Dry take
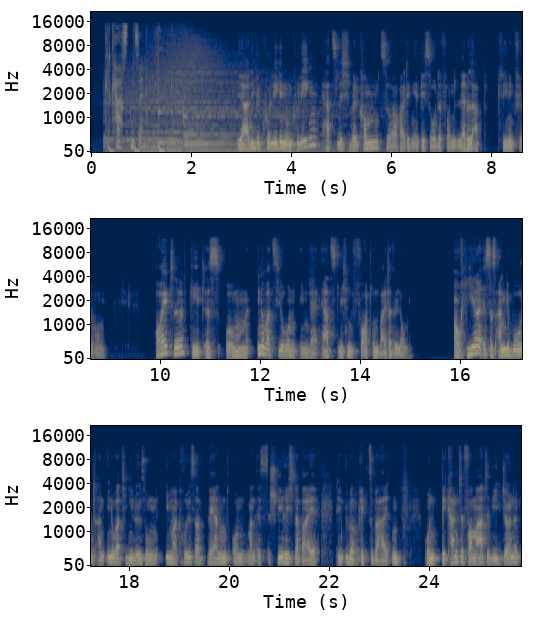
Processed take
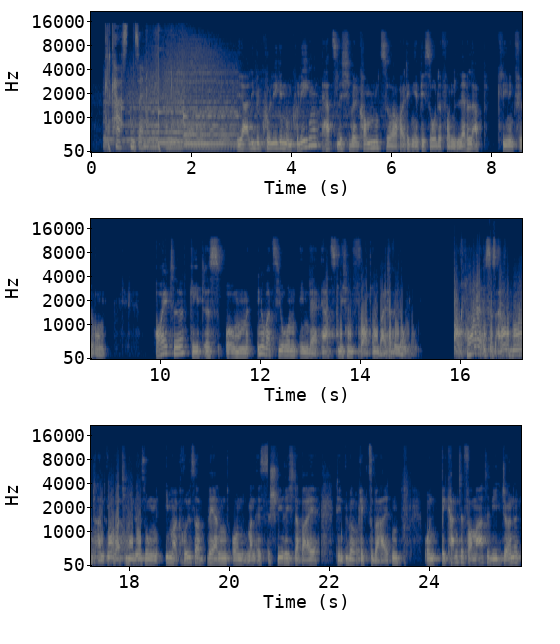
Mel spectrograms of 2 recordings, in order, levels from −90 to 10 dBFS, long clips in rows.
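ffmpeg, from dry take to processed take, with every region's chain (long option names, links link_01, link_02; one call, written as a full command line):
ffmpeg -i in.wav -filter_complex "[0:a]asettb=1/sr,asplit=3[link_01][link_02][link_03];[link_01]atrim=end=13.304[link_04];[link_02]atrim=start=13.3:end=18.23,asetpts=PTS-STARTPTS,afade=type=in:duration=0.004:curve=qsin,afade=type=out:start_time=4.926:duration=0.004:curve=qsin,aeval=exprs='0.0447*(abs(mod(val(0)/0.0447+3,4)-2)-1)':channel_layout=same,aecho=1:1:212:0.126,atrim=end_sample=217413[link_05];[link_03]atrim=start=18.226[link_06];[link_04][link_05]acrossfade=duration=0.004:curve1=hsin:curve2=qsin[link_07];[link_07][link_06]acrossfade=duration=0.004:curve1=qsin:curve2=hsin,highpass=frequency=150:width=0.5412,highpass=frequency=150:width=1.3066,equalizer=frequency=730:width=3.2:gain=12,acompressor=threshold=-34dB:ratio=6" out.wav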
